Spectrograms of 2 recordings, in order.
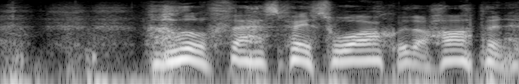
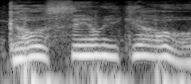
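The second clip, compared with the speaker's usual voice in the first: retold gleeful scream; 10 semitones higher, slower than usual. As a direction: cheer the boy on as the stroller rolls. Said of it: "And I'd scream".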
